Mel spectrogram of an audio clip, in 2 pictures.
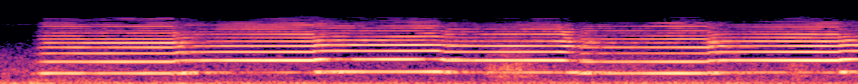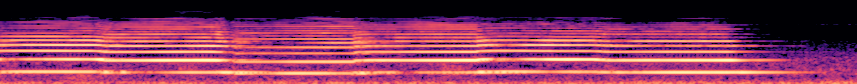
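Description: Bowed string instrument sustaining an E flat stopped with the left-hand pinky beside the third fingerboard tape, played as a steady repeated bowed note with slight wavering, close and alone for about eight seconds.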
